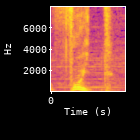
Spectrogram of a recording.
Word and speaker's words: fuit: Pero lo pronunciaste mal, es Fuit. O sea, Neru Fuit. – Fuit. Porque era el ruido que sí, es una cosa. Es una onomatopeya, el Fuit.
